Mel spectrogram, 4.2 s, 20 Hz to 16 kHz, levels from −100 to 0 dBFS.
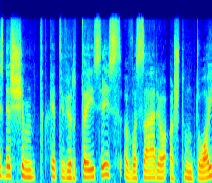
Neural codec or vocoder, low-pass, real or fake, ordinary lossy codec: codec, 16 kHz in and 24 kHz out, 0.6 kbps, FocalCodec, streaming, 2048 codes; 10.8 kHz; fake; Opus, 64 kbps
